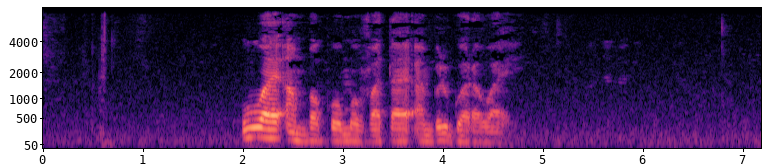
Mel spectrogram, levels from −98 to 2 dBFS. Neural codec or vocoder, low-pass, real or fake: none; 7.2 kHz; real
